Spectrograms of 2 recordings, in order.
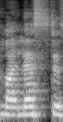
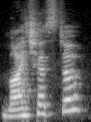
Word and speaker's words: Leicester: used to that like leicester square is quite popular but it's like she's about lychester so um i think it's just an english yes yes or british way of yeah pronouncing certain words exactly well let let's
